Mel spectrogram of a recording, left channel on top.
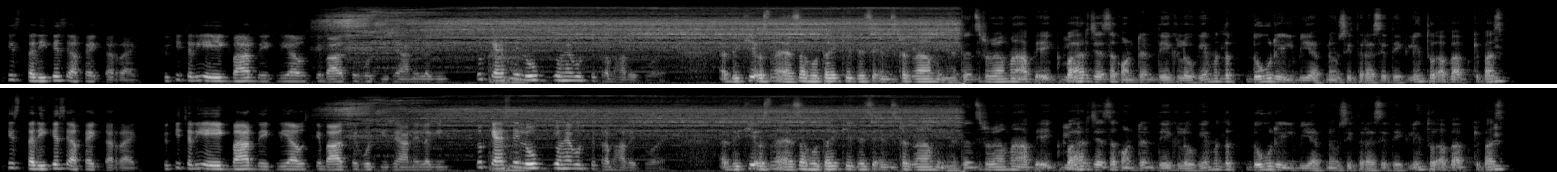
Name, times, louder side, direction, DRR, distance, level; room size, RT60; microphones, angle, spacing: voice 1, 0.0-1.3 1.9-4.5 4.9-6.6 10.6-10.8 14.9-15.0, right 3 dB, 40° right, 0.5 m, -27 dB
sound 1, 3.1-9.6, left 7 dB, 85° left, 0.8 m, -32 dB
voice 2, 4.9-5.2 6.8-15.0, left 2 dB, 35° left, 0.8 m, -29 dB
2.5 x 2.3 x 3.7 m
head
